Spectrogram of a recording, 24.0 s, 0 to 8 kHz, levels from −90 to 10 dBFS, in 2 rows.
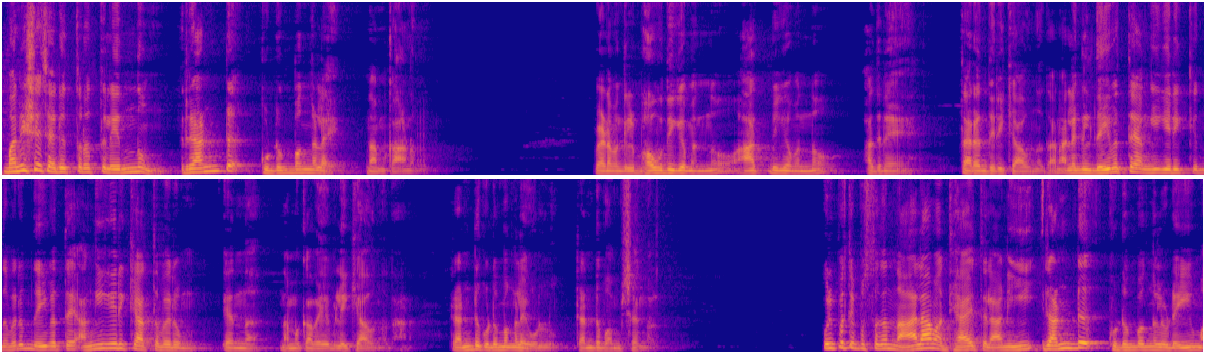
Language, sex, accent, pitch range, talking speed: Malayalam, male, native, 130-210 Hz, 75 wpm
